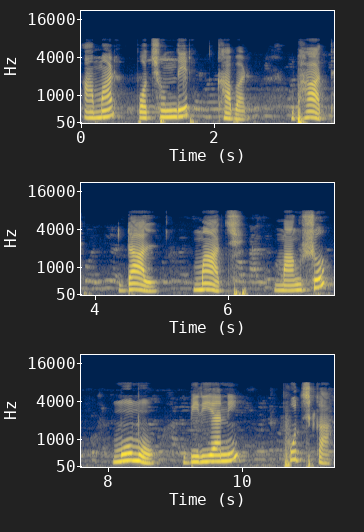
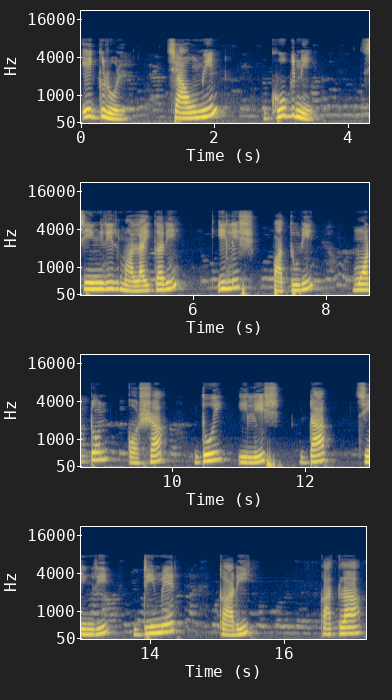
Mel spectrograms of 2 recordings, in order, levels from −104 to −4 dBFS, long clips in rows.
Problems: continuous background conversations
